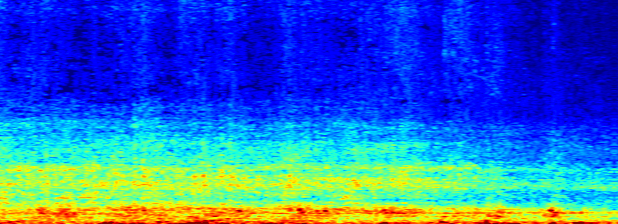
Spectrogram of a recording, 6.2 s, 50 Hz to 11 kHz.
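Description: Chiba New Town Railway 9100 series electric train running along the track, a steady rumble mixed with the sound of cars passing on the road.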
